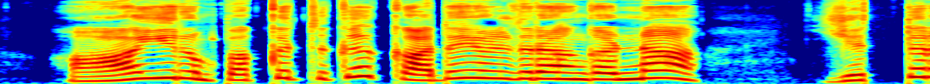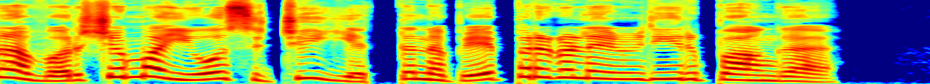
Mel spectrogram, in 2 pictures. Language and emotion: Tamil, surprised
